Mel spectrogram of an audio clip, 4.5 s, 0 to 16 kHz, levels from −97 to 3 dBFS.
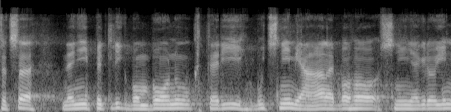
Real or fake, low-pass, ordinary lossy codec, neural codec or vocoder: real; 9.9 kHz; Opus, 16 kbps; none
